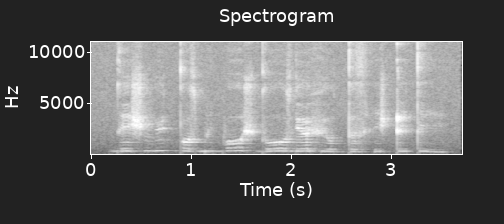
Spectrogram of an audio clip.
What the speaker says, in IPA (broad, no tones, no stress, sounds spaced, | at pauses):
d̪ eː ʃ ŋ y d d̪ ɔ z b i b oː ʃ d̪ oː z ɾʲ œ fʲ oː d t ə z h i ʃ ʈ i t i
